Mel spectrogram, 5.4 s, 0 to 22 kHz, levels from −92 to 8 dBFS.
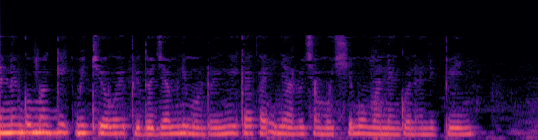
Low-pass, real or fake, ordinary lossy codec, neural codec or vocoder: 19.8 kHz; real; AAC, 24 kbps; none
